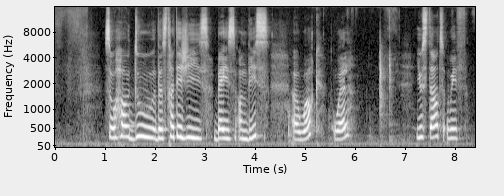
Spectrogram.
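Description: A woman speaks calmly through a microphone, as if lecturing.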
